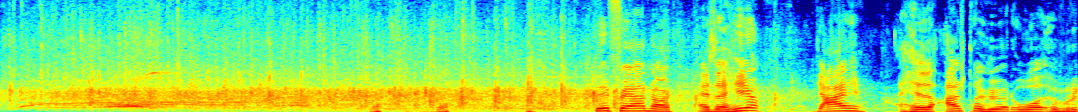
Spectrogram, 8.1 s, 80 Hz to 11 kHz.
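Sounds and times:
faint crowd voices and whoops: 0.0 - 4.2
live audience applause: 0.0 - 6.6
laughter: 2.6 - 4.7
speech: 2.8 - 3.5, 4.5 - 8.0.

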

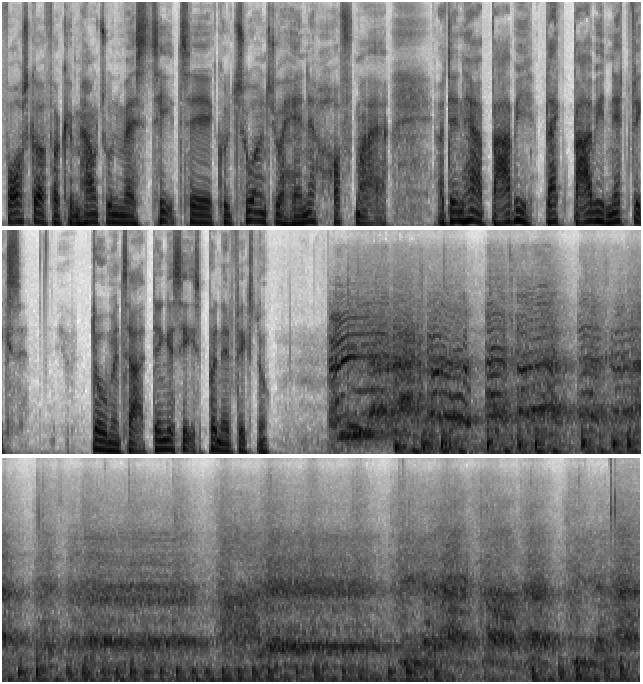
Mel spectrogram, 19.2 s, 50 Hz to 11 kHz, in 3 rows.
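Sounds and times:
speech: 0.0 - 6.7, 7.3 - 10.7
crowd of football fans chanting and singing in German streets: 9.7 - 19.1.

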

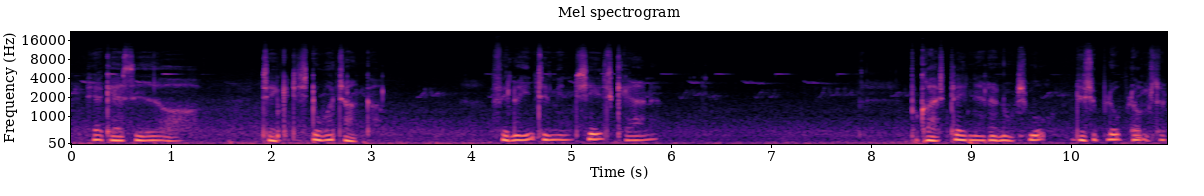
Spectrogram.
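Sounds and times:
ambient hiss: 0.0 - 10.9
birds chirping outdoors: 0.0 - 10.9
speech: 0.2 - 1.2, 2.0 - 3.1, 4.2 - 5.9, 8.5 - 10.9.

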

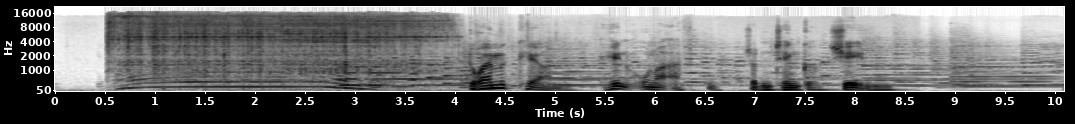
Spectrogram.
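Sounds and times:
blender running with high motor whine: 0.5 - 4.1
speech: 4.2 - 8.5.

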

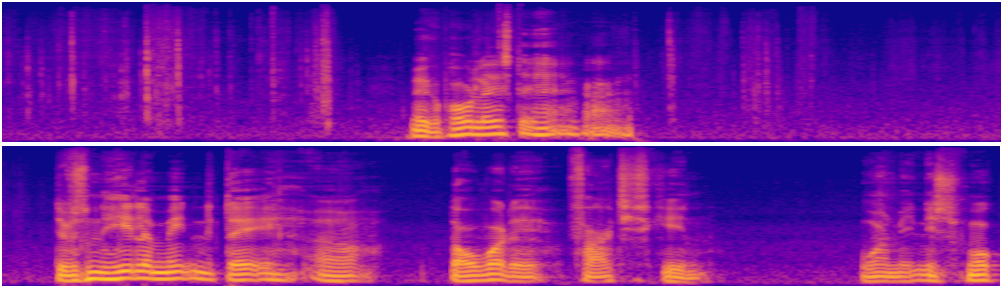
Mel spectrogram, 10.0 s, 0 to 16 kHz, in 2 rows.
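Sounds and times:
paper letter crinkling as it is unfolded and handled: 0.0 - 5.2
speech: 2.0 - 3.3, 5.3 - 8.6, 9.3 - 9.9.

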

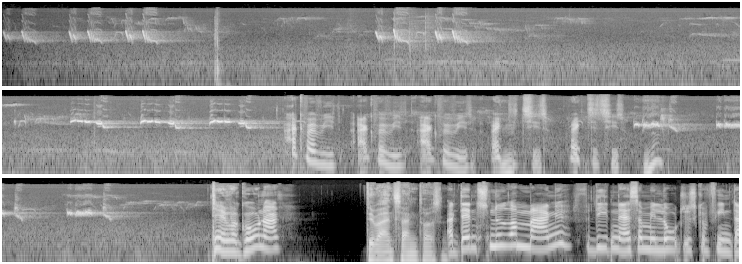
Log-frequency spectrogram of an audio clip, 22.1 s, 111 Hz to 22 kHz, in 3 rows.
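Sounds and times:
song thrush singing: 0.0 - 17.2
steady outdoor hiss: 0.1 - 17.6, 18.4 - 21.2
speech: 10.4 - 14.2, 16.8 - 17.6, 18.4 - 22.1.

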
